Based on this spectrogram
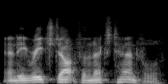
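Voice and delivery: plain reading voice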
